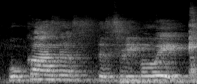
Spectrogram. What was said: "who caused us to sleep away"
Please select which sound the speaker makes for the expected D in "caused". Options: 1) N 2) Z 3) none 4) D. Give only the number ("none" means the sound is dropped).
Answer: 3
